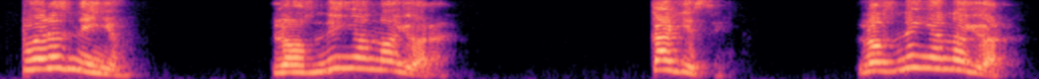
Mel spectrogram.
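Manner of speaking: mock stern parent telling a boy not to cry; scolding parent. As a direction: bark it at the crying child.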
